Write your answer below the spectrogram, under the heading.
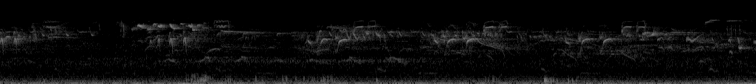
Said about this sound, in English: small holding at the northern tip of Rodney Island, outside Bergen, Norway. The location features studios, farm buildings, a varied woodland landscape of birch, rowan, pine and spruce, with the stream box positioned in a forest spot close to the sea.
